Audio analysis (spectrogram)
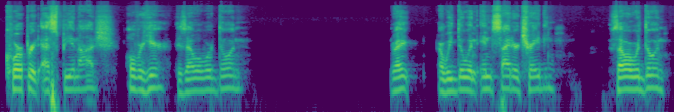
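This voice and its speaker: Man, medium pitch, sarcastic, emphatic, repeats himself, casual reaction commentary, very little room sound. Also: a little mellow, no room sound, studio quality. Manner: sarcastic, mocking, emphatic repetition; profane. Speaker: host of a commentary stream.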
